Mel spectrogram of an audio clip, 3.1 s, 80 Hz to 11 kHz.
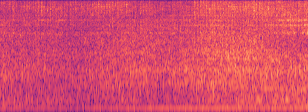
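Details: Vintage 1980s Firestone lawnmower revived after 20 years of sitting, running about 10 minutes after adding oil to the fuel: small single-cylinder firing in an even, steady patter with no misses, smoke clearing; runs healthy.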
